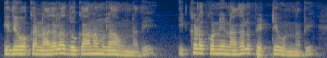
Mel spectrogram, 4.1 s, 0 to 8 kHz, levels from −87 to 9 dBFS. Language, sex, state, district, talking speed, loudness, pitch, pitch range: Telugu, male, Telangana, Hyderabad, 145 wpm, -14 LUFS, 150 Hz, 135-155 Hz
